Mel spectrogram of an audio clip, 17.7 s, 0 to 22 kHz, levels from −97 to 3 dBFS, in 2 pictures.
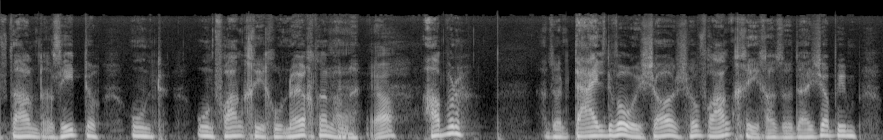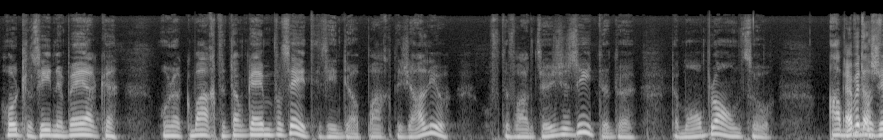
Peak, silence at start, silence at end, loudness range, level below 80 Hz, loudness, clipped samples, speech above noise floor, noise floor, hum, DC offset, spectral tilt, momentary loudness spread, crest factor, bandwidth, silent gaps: -4 dBFS; 0 s; 0 s; 3 LU; -44 dBFS; -24 LUFS; under 0.1%; 29 dB; -52 dBFS; none; under 0.1%; -6.5 dB/octave; 10 LU; 20 dB; 15 kHz; none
